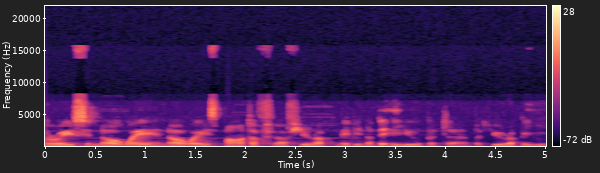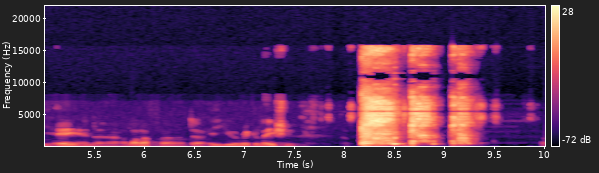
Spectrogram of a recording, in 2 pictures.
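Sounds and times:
speech: 0:00.0 - 0:07.6
person coughing: 0:08.2 - 0:09.4.

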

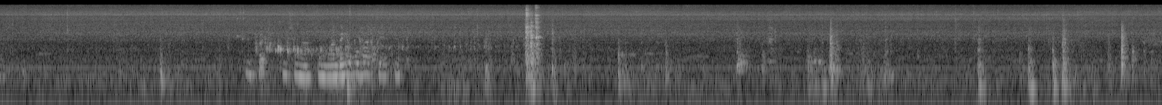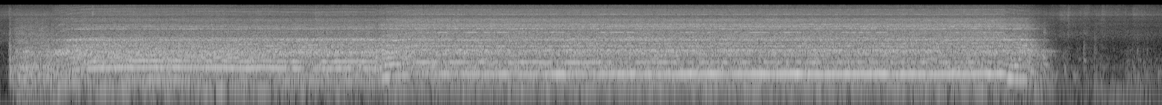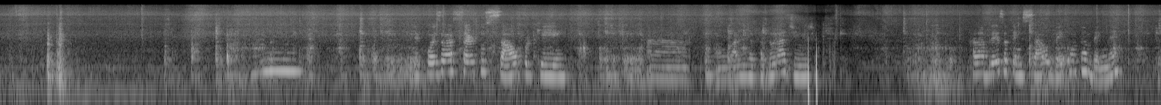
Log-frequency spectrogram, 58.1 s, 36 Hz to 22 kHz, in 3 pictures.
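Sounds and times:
sausage and onion sizzling: 0:00.0 - 0:58.0
food processor motor running: 0:19.5 - 0:37.1
wooden spoon stirring: 0:43.7 - 0:51.7, 0:53.4 - 0:58.0.

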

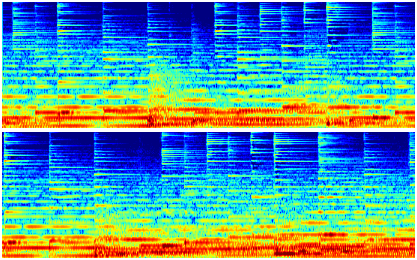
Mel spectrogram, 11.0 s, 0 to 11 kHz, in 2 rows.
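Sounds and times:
calm instrumental new-age music: 0:00.0 - 0:11.0.

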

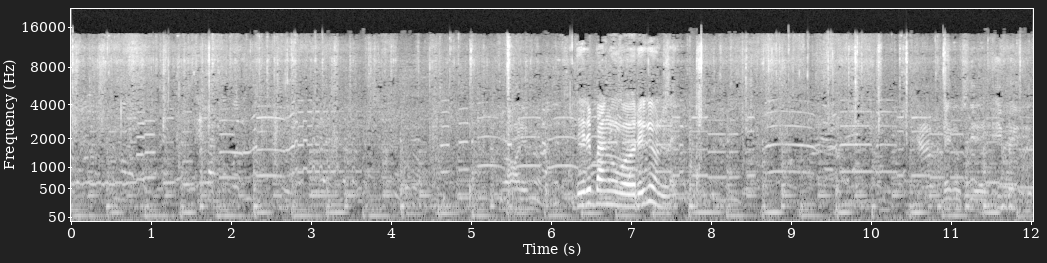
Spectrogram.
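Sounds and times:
background music with low beat: 0:00.0 - 0:12.0.

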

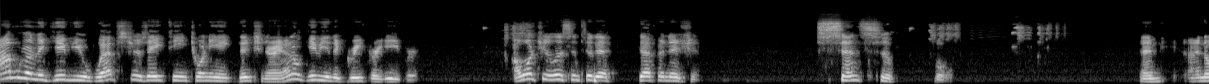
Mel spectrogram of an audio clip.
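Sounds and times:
small bird chirping: 0:04.6 - 0:05.4, 0:08.2 - 0:10.8.

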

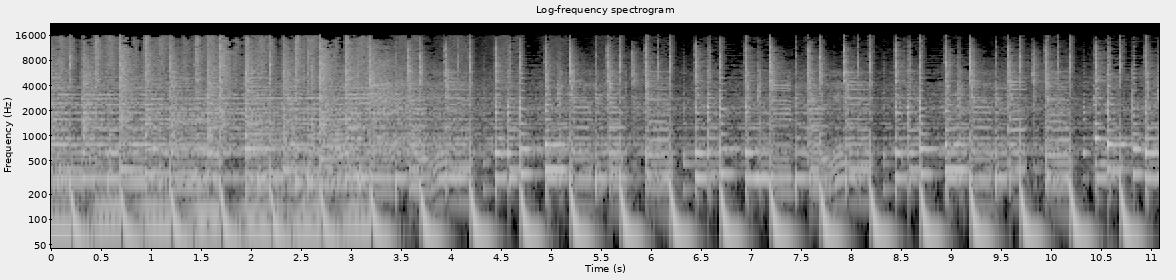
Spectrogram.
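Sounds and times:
upbeat music with booming kick drum: 0:00.0 - 0:11.0.

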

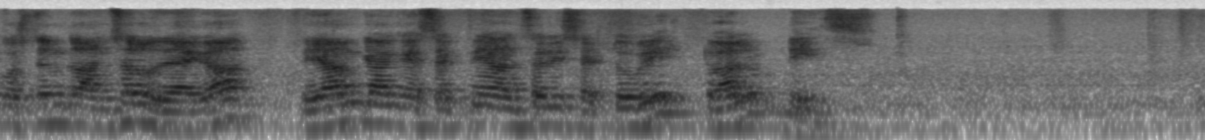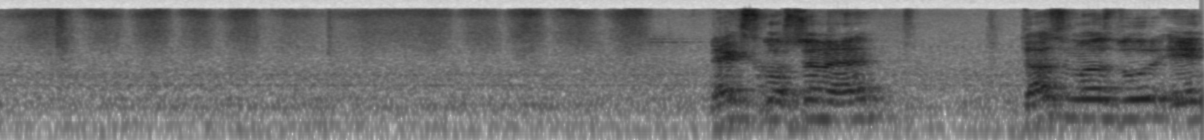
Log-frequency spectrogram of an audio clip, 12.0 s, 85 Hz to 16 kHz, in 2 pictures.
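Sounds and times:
cloth rubbing on writing surface: 0:06.0 - 0:09.4.

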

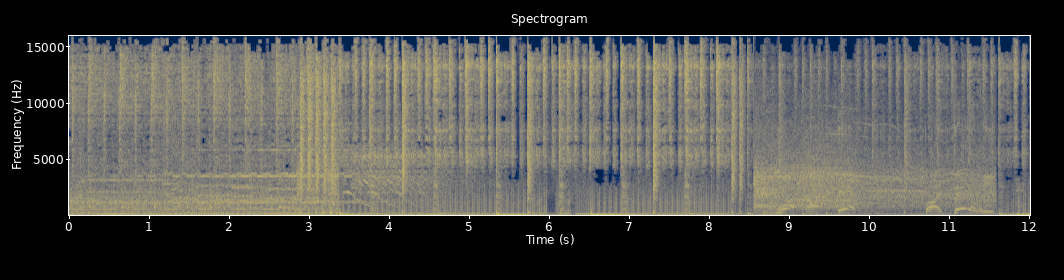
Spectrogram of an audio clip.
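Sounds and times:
electronic music with heavy beat: 0:00.0 - 0:12.0
stadium crowd shouting: 0:08.6 - 0:11.6.

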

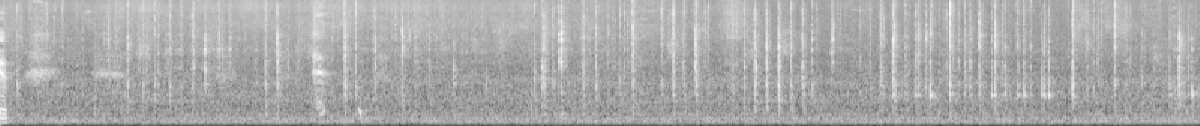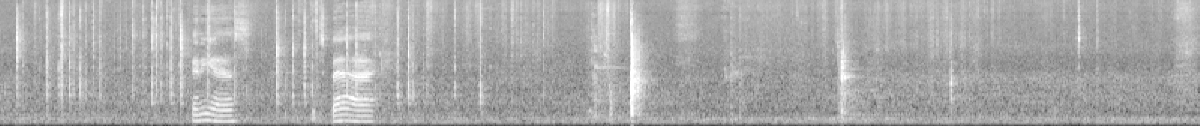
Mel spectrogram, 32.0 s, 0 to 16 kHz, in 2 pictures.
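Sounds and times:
gerbil clicking and scratching: 0:00.0 - 0:23.4.

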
